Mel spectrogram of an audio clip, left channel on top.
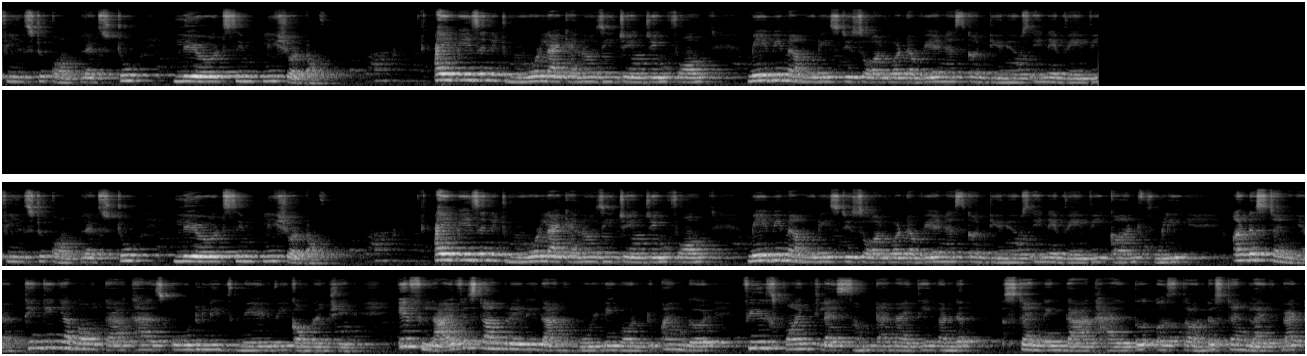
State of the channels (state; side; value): drops out; left; at 11.0 s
